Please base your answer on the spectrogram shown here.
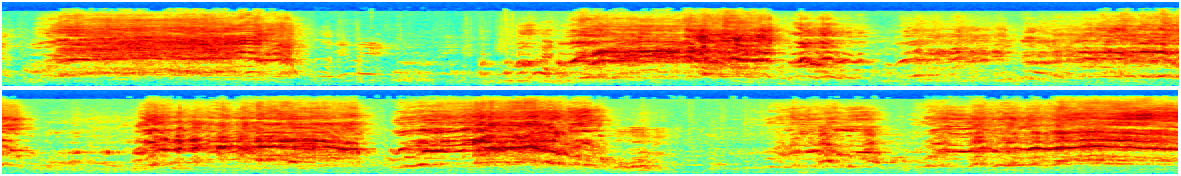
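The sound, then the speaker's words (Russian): A pig squealing while being slaughtered: harsh, shrill screams come in many bursts separated by short pauses, fairly faint throughout. “Зарубили свинью.”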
